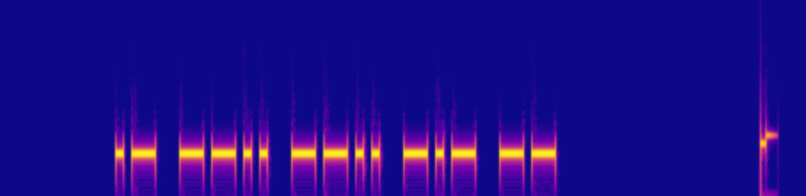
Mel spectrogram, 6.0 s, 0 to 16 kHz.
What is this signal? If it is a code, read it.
Morse code, heard as a keyed tone, about 20 wpm, 700 Hz. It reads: AZZKM
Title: Code Groups - 5 Letters - 20wpm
